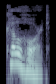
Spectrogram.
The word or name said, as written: cohort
